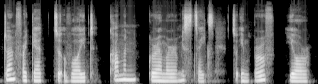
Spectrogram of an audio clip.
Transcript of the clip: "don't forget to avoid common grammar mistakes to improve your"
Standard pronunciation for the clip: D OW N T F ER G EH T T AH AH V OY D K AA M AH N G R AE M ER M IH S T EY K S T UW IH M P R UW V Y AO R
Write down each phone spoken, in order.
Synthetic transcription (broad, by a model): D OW N T F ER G EH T T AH AH V OY D K AA M AH N G R AE M ER M IH S T EY K S T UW IH M P R UW V Y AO R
